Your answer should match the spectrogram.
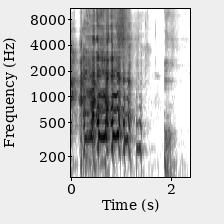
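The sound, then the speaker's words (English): A fairly loud run of harsh, rapid coughs, then a brief pause and one more softer cough. No talking. “I'm coughing my brains out anyway”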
